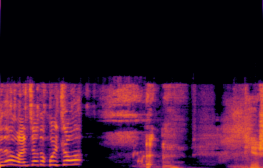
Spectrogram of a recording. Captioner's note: cough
